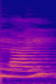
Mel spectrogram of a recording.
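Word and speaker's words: light: इसी तरह से एल आई जी एच टी, जी एच का साउंड साइलेंट रहेगा, कुछ भी साउंड नहीं निकलेगा, टी का ट, तो इसको पढ़ेंगे लाइट।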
